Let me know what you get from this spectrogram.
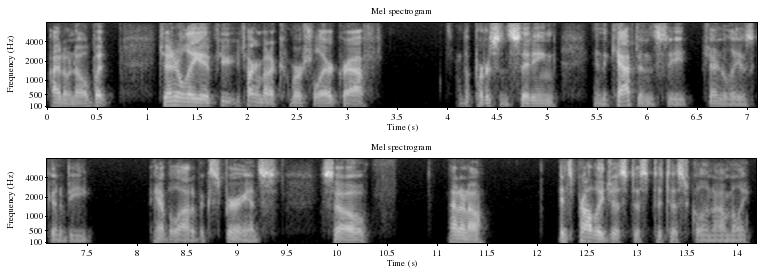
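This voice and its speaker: A man speaking casually as an interview guest and instructor, in a hesitant, halting way with repeated words. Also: fairly low pitch. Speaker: podcast guest, air traffic control instructor. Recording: dull, lo-fi sound.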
